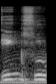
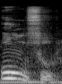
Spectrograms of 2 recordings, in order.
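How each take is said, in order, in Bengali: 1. শব্দটি i স্বরধ্বনি দিয়ে শুরু হয়। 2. শব্দটি u স্বরধ্বনি দিয়ে শুরু হয়। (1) "এখানে আপনি ইংসুর বলবেন না" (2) "এখানে আপনাকে বলতে হবে উংসুর"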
